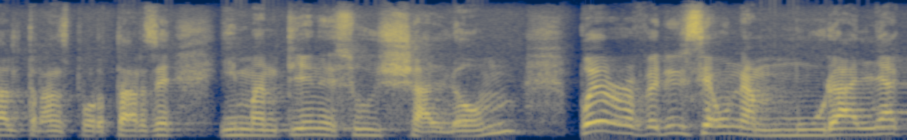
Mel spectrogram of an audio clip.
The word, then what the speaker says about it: shalom: De hecho, en hebreo, la palabra hebrea que se pronuncia como paz en español, en hebreo se pronuncia como shalom, shalom.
